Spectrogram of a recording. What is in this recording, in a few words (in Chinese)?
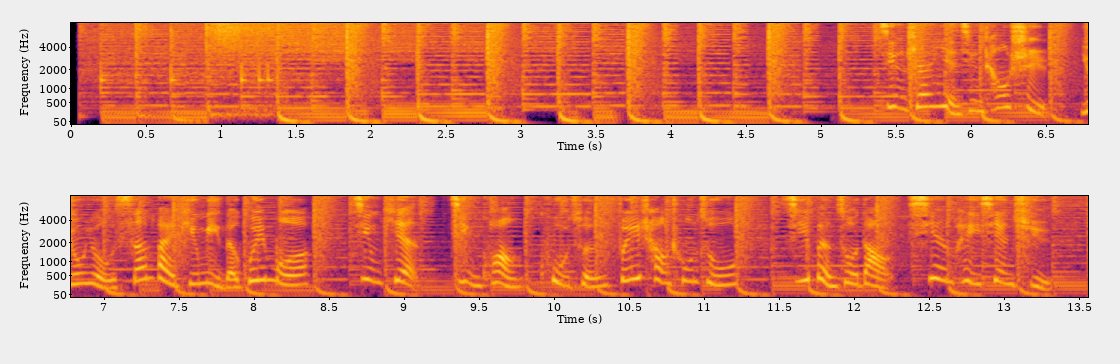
女 促销; 镜山眼镜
